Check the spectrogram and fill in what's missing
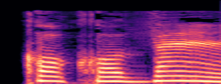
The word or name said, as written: coq au vin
